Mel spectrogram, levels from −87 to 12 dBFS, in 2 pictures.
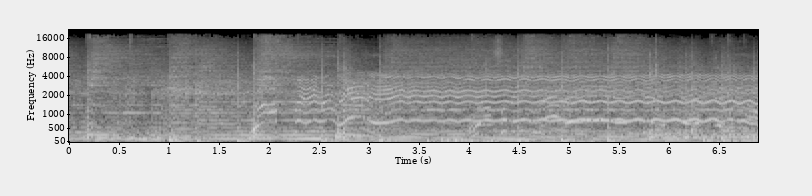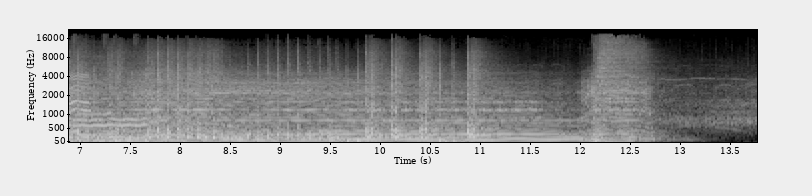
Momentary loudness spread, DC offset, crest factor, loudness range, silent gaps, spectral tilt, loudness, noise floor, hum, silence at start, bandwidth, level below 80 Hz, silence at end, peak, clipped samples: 6 LU; under 0.1%; 12 dB; 5 LU; none; -4.5 dB/octave; -11 LUFS; -36 dBFS; none; 0 s; 19 kHz; -22 dBFS; 0 s; 0 dBFS; under 0.1%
